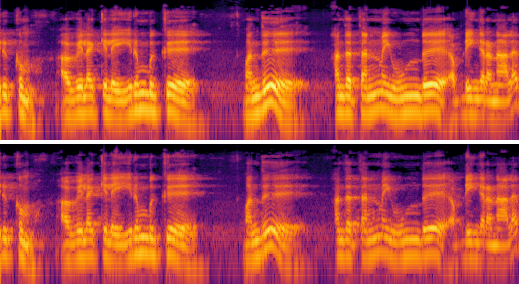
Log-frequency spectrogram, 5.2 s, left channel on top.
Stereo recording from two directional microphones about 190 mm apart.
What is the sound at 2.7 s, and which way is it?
A man's voice, 30° left (ahead or behind).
